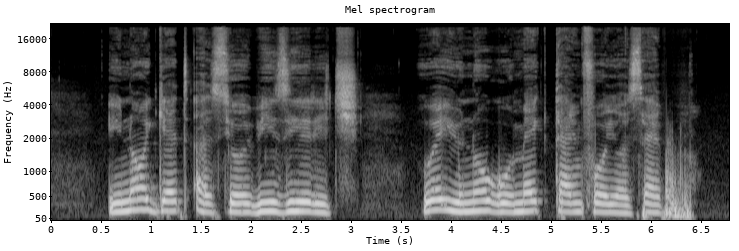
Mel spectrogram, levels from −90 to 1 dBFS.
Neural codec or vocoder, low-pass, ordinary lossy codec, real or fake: vocoder, 48 kHz, 128 mel bands, Vocos; none; none; fake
